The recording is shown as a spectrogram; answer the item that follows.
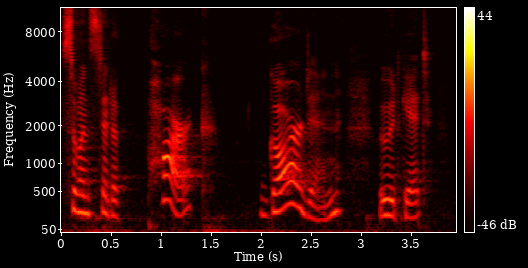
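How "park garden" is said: American English, R pulled far back. Teaching an Irish accent, the teacher contrasts it with an American English accent. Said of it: "In an American English accent".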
